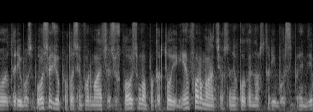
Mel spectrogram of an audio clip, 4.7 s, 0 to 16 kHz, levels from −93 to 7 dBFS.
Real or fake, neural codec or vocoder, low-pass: fake; codec, 16 kHz, 2 kbps, X-Codec, HuBERT features, trained on general audio; 7.2 kHz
